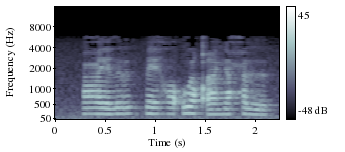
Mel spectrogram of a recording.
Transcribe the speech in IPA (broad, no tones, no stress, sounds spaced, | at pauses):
ʕ e ð ɨ | p e ɦ ɔ ʔ u qʼ e ŋ ɛ ħ ɨ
